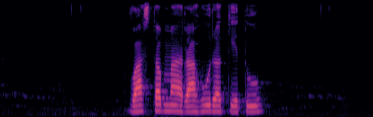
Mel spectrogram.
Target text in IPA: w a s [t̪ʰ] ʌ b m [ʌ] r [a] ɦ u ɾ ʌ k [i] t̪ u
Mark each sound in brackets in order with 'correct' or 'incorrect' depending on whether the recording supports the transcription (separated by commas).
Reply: incorrect, incorrect, correct, incorrect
